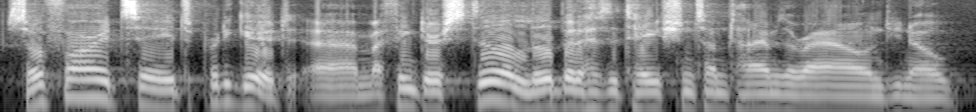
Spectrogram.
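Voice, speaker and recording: A man's voice: medium pitch, fast, a little mellow. A man from Denmark with a Danish accent, explaining things informally in a live interview and often checking in with "right?". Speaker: corporate director, interview guest. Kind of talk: conversational panel interview answers. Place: live event before an audience.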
